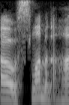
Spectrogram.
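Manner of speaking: usual speaking voice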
